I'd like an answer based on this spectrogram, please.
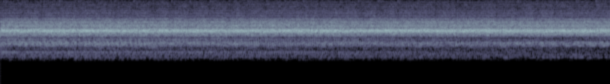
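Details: Cicada chorus (Jhyaukiri) from Shivapuri National Park, Tarkeshwor, on a cellphone recording; an even, hissing high-pitched drone, almost static-like, holding steady without pause.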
